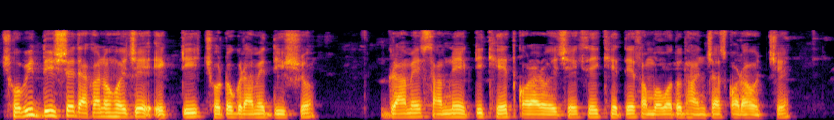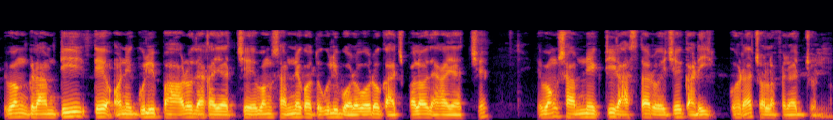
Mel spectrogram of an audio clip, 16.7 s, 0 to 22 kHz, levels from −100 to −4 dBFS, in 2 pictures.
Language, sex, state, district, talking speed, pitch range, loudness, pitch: Bengali, male, West Bengal, Malda, 165 wpm, 105-120 Hz, -14 LUFS, 110 Hz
